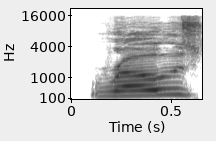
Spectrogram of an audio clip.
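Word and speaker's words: Rao's: And also for pizza sauce, they have Rose Pizza, or it's spelled RAO''S.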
